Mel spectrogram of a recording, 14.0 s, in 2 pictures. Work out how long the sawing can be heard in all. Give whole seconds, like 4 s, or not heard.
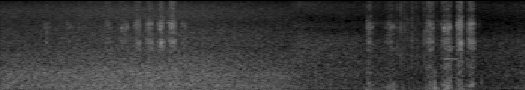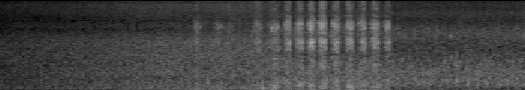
6 s.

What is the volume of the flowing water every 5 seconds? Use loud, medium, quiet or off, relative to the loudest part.
loud, medium, loud.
